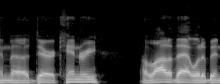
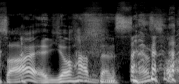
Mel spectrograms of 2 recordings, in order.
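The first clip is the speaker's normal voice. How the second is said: slow, hammed-up German accent; 3 semitones higher, slower than usual. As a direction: announce it in a mock German accent, drawn out. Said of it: "in a German accent".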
